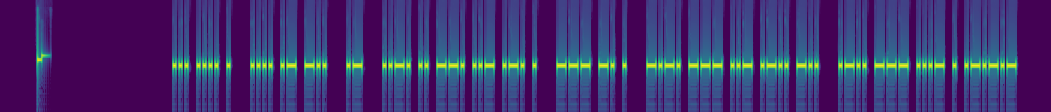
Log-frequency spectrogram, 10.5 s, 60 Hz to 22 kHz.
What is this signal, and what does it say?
Morse code, heard as a keyed tone, about 37 wpm, 700 Hz. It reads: SHE HAD A FIGURE ONE COULD LOVE.
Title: Sentences from Top 1000 Words - Review Part 2 - 40wpm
